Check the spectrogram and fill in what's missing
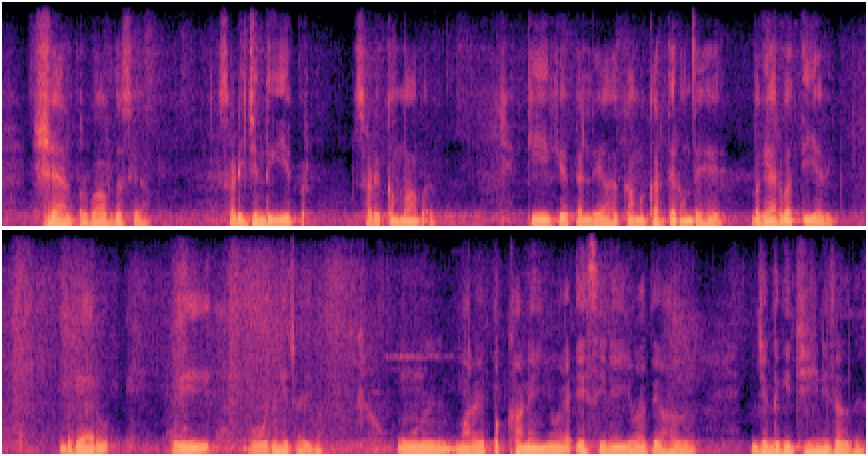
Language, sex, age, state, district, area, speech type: Dogri, male, 18-30, Jammu and Kashmir, Samba, rural, spontaneous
